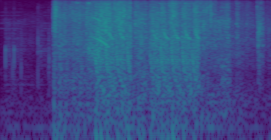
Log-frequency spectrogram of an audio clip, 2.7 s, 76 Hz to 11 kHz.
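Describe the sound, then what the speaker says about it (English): A gunfire exchange in the video game Red Faction 2 starts abruptly after a quiet moment. Loud, dense shots overlap into a continuous crackling barrage. "I'm getting shot at and shooting back."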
